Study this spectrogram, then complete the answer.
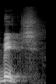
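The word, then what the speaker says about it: bitch: कुत्ता डॉग, और उसकी जो फीमेल होती है कुत्तिया जिसे हम बिच कहते हैं, बिच, यहाँ पर भी टी साइलेंट होता है, बिच।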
